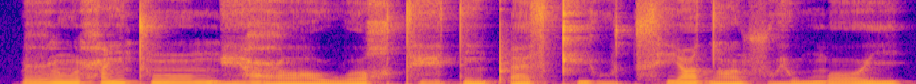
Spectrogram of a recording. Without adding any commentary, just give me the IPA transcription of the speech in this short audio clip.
ʕ ũ˦ ħ ĩ˦ tʰ ũː˦ ŋ e̤˨˦ ʕ ɒː˨ w o˨˦ χ tʰ e̤˦ t ĩ˨ pʼ æ˦ s kʰ j ṳ˦ t͡sʰ i˦ dˤ ẽ˨ sʷ e̤˨ w m o˦˨ j

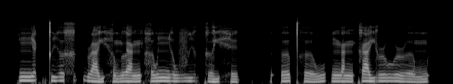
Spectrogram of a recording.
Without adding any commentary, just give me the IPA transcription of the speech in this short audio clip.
ɲ a˦˥ k̚ t̪ i˧˥ ə̯ x ə˦˥ k̚ ɹ a˨˩˨ j h ə˨˩˨ m l a˨˩˦ ŋ h ə˧˥ w ɲ ə˧ w v i˧ ə̯ k ə˨˩ j h e˨˩ k̚ | ʔ əː˧˥ t̪ʰ ə˨˩˦ w | ŋ a˨˩ ŋ k a˧ j ɹ u˧ ɹ ə˨˩˨ m

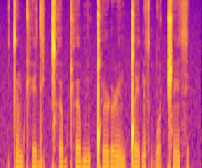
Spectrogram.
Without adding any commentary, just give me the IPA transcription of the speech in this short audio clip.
t ə̃ b ʈʰ e d i ǀʰ ə b ʈʰ ə b ĩ ǃʰ ø ɽ ə ɭ ĩ b ǃ e ɗ ə̃ s ɡ͡b ɔ ǁ ẽ s

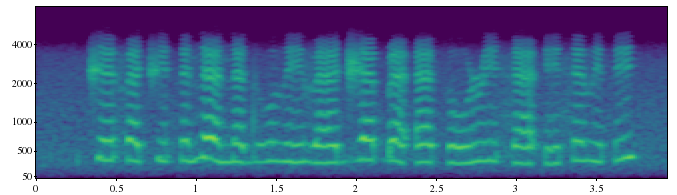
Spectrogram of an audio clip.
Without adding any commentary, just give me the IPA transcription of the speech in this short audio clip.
t͡ʃ ɛ f æ t͡ʃ e θ ɛ n æ n æ dʱ o ð e v æ d͡ʒ æ ɓ æ ʔ æ θ o ɹ e s æ ʔ e s ɛ v e θ e

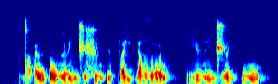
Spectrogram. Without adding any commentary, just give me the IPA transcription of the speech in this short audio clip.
dˤ ɐ ʔ ɵ w ʔ o w l ɵ n d͡ʒ ɵ ʂ ʉ u̯ ʔ ɨ p ɐ j ʔ ɨ j ðˤ u | r ʉ u̯ n d͡ʒ ɵ i̯ p u

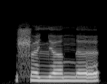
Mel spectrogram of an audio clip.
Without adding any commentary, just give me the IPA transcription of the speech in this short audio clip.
ʂ ə lʲ ʌ n ə

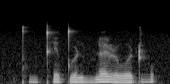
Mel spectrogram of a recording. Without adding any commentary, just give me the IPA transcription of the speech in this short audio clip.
kʰ ṳ kʰ e tʷ ɤ ɳ ṳ ɳ ɛ ɭ ʊː ʈ o̤

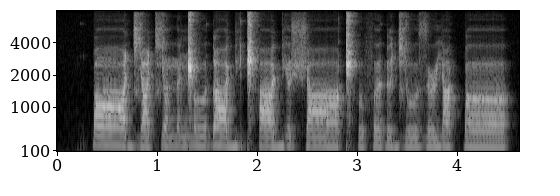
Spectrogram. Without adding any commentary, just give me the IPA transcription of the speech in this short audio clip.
k͡p ɑː d͡ʑ ɑ t͡ɕ ʌ n ə ŋ͡ǁ ʊː ɗ ɑ bʲ ə ǁʰ ɑː bʲ ʌ ʃ ɑː ǁʰ ʊ f ə ɗ ə d͡ʑ ʊː z ə˞ j ɑ k͡p ʌː

